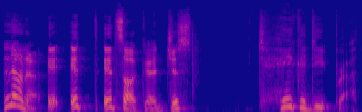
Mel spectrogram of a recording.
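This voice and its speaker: A man's voice: high voice, wildly swooping pitch, unhurried, slightly rough, no echo, studio quality, full character voice. Man acting a sinister corporate interviewer, swooping intonation. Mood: coaxing. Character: smooth, sinister male corporate interviewer, eerily welcoming. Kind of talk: radio play acting.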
